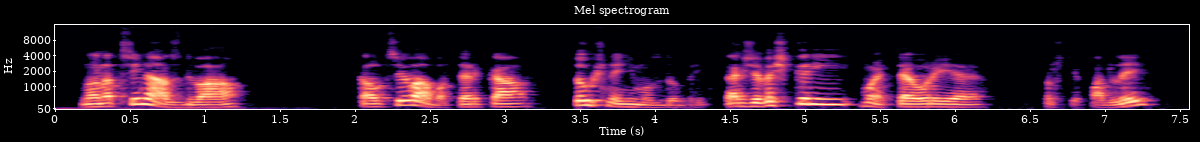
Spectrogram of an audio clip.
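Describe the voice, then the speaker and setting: Speaking at a fairly slow pace, a man uses lively intonation and big swings in loudness. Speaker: DIY electronics video creator. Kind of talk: casual vlog monologue. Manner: colloquial, lots of filler words. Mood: thoughtful, slightly frustrated. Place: home room. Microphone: phone near.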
